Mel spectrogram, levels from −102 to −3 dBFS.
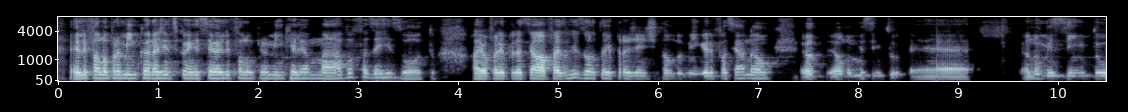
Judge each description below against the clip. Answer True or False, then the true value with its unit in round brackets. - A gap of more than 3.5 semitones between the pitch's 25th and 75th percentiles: False (2.6 semitones)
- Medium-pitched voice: True (145 Hz)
